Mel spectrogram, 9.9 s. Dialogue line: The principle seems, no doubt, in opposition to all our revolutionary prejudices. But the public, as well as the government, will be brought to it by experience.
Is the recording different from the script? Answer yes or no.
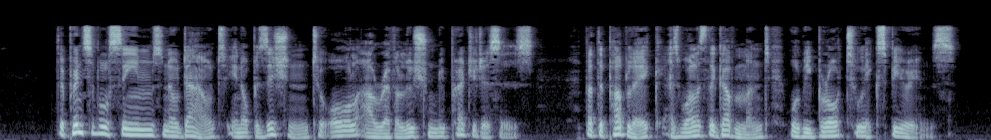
yes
